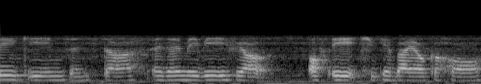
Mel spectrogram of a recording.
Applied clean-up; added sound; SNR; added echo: none; none; none; reverberation time 3.0 s.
